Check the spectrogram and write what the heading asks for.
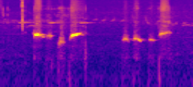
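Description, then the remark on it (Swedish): A great tit's whistling call: a short series of clear, sliding whistled notes, two brighter ones followed by a softer run of three or four, with no talking. “Nu hör vi talgoxens hälsningsvissling.”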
